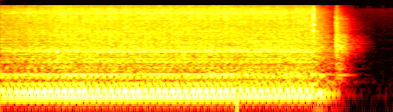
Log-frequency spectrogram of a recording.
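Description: A motorcycle engine idles with a steady, throbbing low rumble, loud, then cuts off abruptly near the end, leaving silence.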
